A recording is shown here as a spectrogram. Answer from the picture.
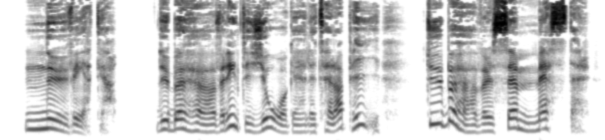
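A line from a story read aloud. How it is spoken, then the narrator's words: Happily. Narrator (Swedish): sa glatt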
